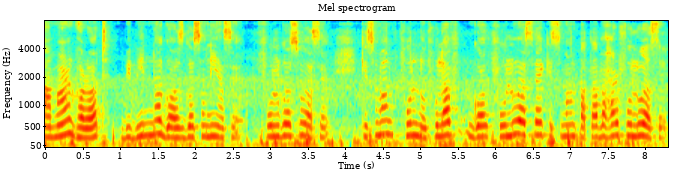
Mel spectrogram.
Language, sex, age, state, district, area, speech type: Assamese, female, 30-45, Assam, Lakhimpur, rural, spontaneous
